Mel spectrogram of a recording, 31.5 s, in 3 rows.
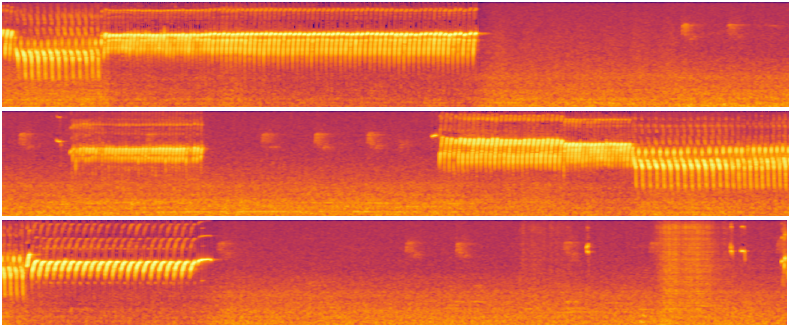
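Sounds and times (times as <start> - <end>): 
canary singing: 0.0 - 6.5, 10.7 - 13.3, 16.2 - 24.2, 26.4 - 31.4.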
